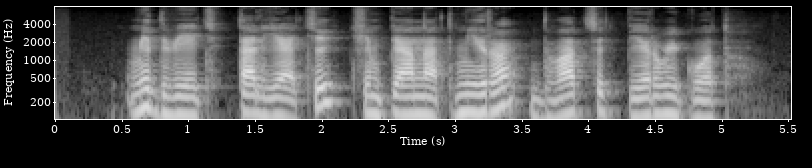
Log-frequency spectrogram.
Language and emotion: Russian, neutral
